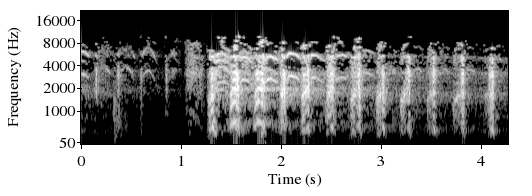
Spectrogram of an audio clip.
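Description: High-pitched laughter in a quick run of short laughs, several a second, fainter at first and then steady from about a second in.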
